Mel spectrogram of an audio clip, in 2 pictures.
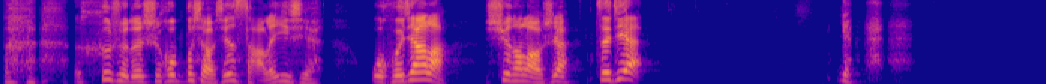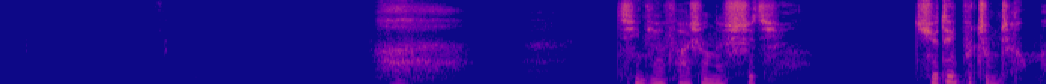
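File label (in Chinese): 男主试音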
